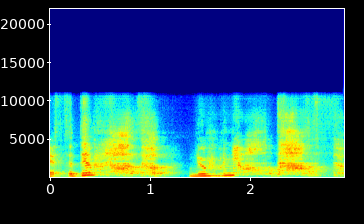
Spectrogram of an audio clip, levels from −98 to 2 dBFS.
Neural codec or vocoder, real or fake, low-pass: codec, 16 kHz in and 24 kHz out, 0.6 kbps, FocalCodec, streaming, 2048 codes; fake; 10.8 kHz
